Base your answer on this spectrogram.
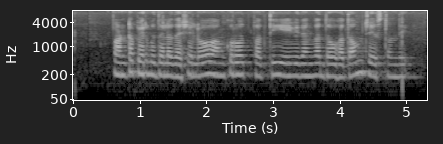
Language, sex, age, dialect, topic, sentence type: Telugu, male, 25-30, Telangana, agriculture, question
